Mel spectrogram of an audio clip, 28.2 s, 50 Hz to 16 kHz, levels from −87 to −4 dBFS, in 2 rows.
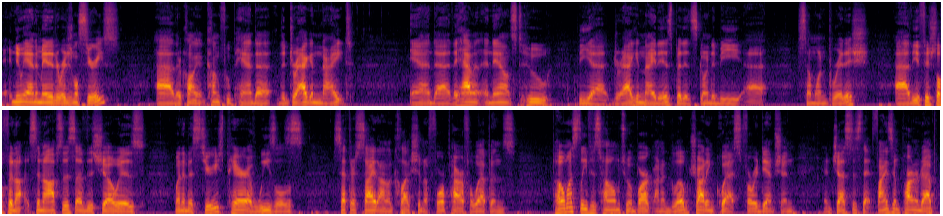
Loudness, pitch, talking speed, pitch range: -30 LUFS, 100 Hz, 165 wpm, 90-105 Hz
